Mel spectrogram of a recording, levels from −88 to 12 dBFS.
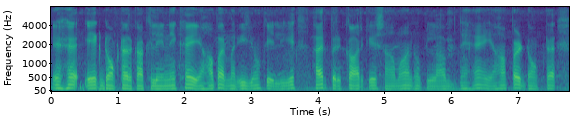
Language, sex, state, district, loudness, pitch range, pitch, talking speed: Hindi, male, Uttarakhand, Tehri Garhwal, -20 LUFS, 100-115 Hz, 110 Hz, 160 wpm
